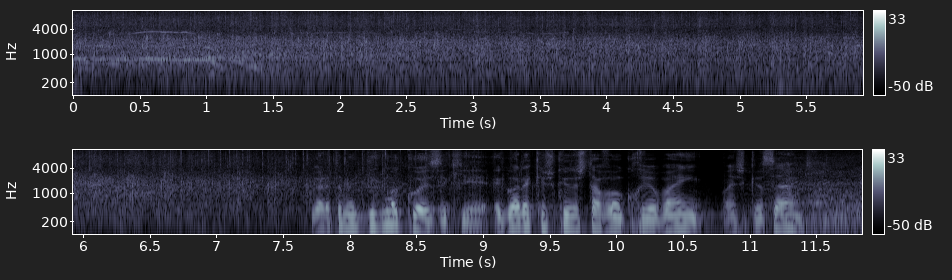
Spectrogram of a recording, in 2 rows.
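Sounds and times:
audience clapping: 0.0 - 9.4
speech: 7.7 - 11.7
laughter: 11.2 - 11.8.

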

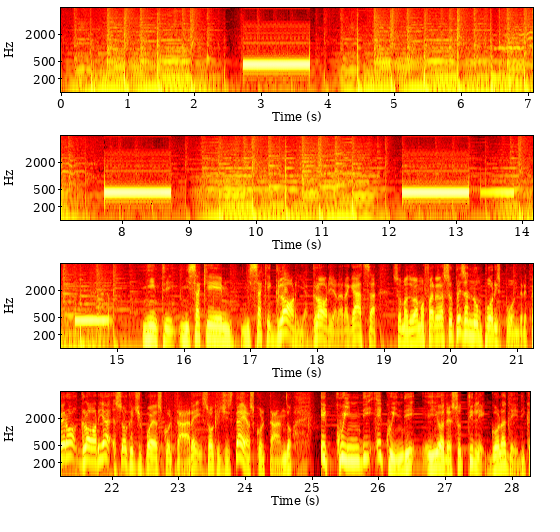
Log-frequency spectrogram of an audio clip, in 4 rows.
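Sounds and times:
telephone ringback tone: 2.7 - 3.8, 7.7 - 8.8, 12.2 - 14.9
speech: 15.4 - 28.2.

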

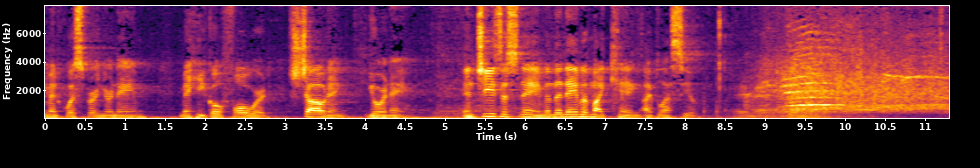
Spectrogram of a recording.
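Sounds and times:
speech: 0.0 - 9.3
crowd applauding: 8.8 - 11.2.

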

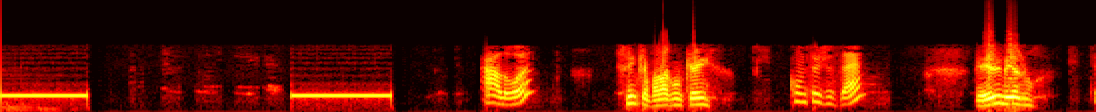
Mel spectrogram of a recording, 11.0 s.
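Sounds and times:
mobile phone call ringback tone beeps: 0.0 - 0.9, 2.9 - 3.9
speech: 4.8 - 5.4, 6.2 - 7.2, 7.9 - 8.7, 9.8 - 10.9.

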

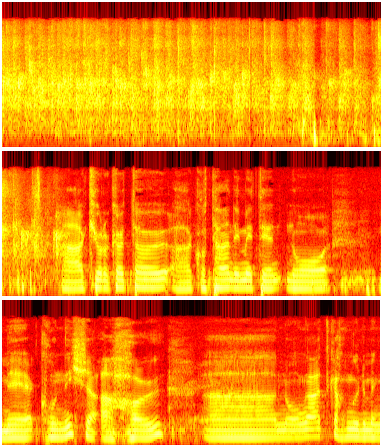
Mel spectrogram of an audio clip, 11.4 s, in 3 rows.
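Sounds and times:
crowd applauding: 0.0 - 4.6
speech: 4.4 - 11.3.

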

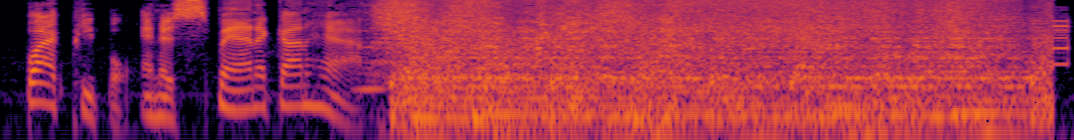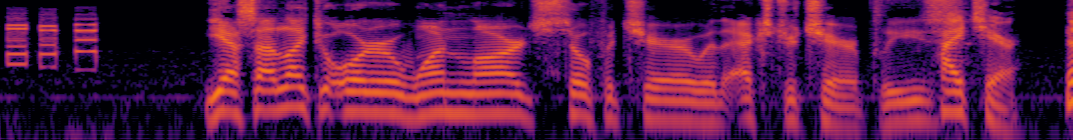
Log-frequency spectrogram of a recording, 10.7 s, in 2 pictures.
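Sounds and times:
speech: 0.2 - 3.3, 6.4 - 10.7
hissing static: 1.8 - 5.3
touch-tone beeps of a phone number being dialed: 5.2 - 5.9.

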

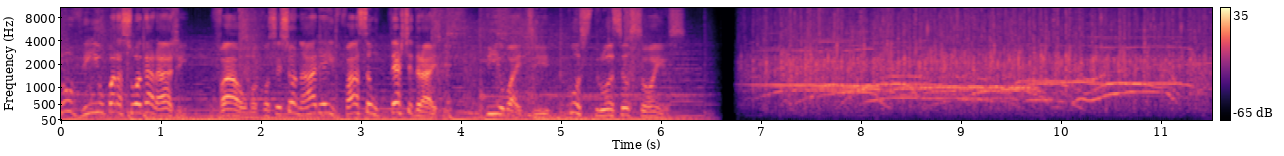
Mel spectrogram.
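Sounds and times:
speech: 0.1 - 6.3
studio audience applause: 6.7 - 11.5
faint whoops and cheers: 6.8 - 11.5.

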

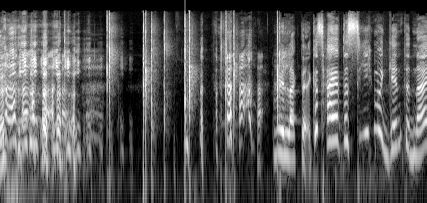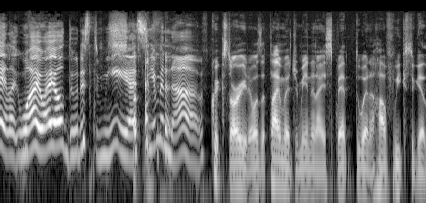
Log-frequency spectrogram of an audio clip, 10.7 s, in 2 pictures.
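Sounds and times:
speech: 0.0 - 1.1, 3.5 - 10.6
laughter: 0.0 - 1.7, 2.3 - 3.4, 6.9 - 7.8
people clapping: 0.1 - 3.7.

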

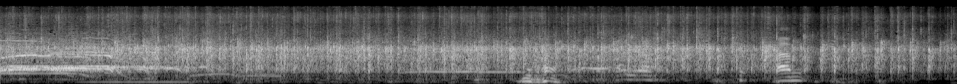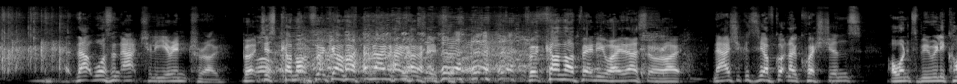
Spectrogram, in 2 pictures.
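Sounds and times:
voices and cheers: 0.0 - 6.8
large audience applause: 0.0 - 10.4
laughter: 5.0 - 6.4, 12.2 - 16.6
speech: 7.8 - 8.2, 10.4 - 19.1.

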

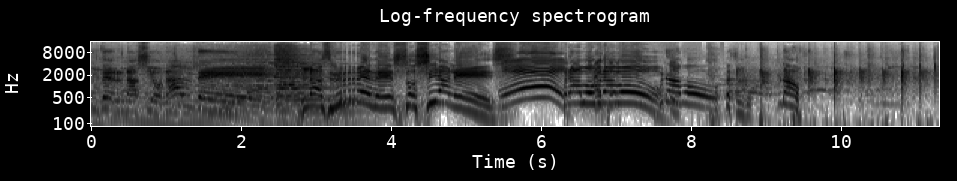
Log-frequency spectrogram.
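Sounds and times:
speech: 0.2 - 9.7
laughter: 6.7 - 9.5
small audience applauding: 8.2 - 11.3.

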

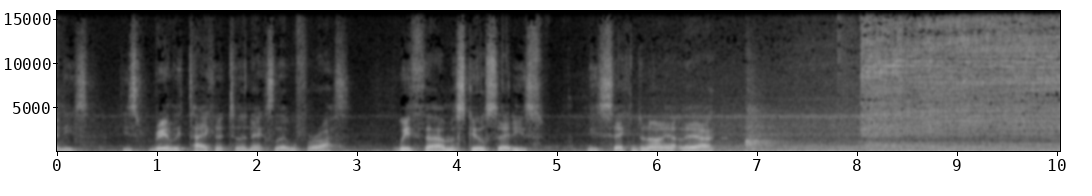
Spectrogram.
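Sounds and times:
speech: 0.0 - 7.2
welding on metal panels to attach rails: 7.2 - 10.0.

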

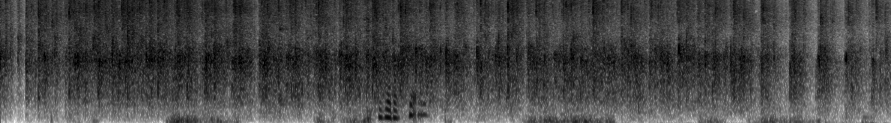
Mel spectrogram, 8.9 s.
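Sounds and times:
audience applause for award winner, the director of Banegården: 0.0 - 8.9
people talking: 3.7 - 4.3.

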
